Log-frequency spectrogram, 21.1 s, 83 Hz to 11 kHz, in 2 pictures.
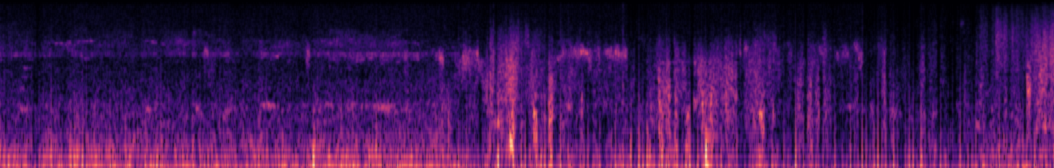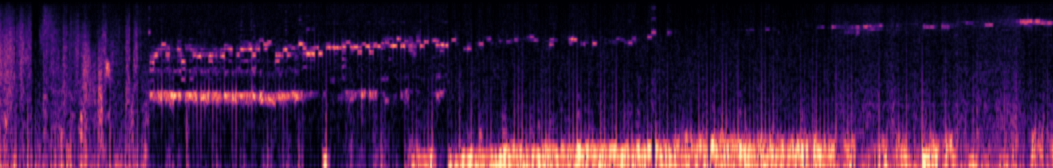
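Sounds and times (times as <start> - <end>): dense hiss with crackling static: 0.0 - 21.0
steady hum-like tone: 11.7 - 20.7
chirping beeping tones: 12.0 - 17.3.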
